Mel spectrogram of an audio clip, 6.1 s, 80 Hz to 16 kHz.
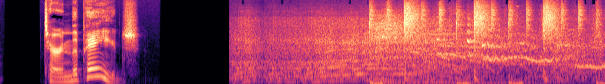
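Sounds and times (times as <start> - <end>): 
speech: 0.5 - 1.5
car engine revving loudly: 2.3 - 4.5
car tires skidding and squealing: 2.3 - 6.0.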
